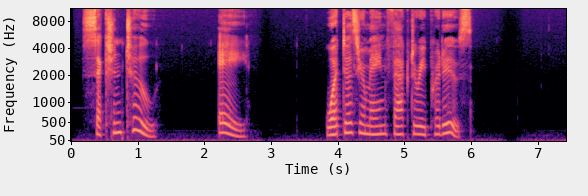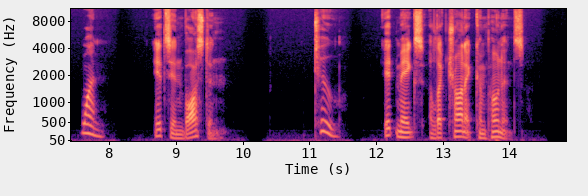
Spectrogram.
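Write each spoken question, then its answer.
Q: What does your main factory produce?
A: 2: It makes electronic components.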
